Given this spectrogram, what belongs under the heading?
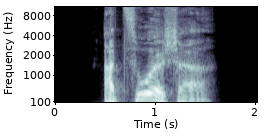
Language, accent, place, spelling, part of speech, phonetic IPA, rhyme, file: German, Germany, Berlin, azoischer, adjective, [aˈt͡soːɪʃɐ], -oːɪʃɐ, De-azoischer.ogg
- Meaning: inflection of azoisch: 1. strong/mixed nominative masculine singular 2. strong genitive/dative feminine singular 3. strong genitive plural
